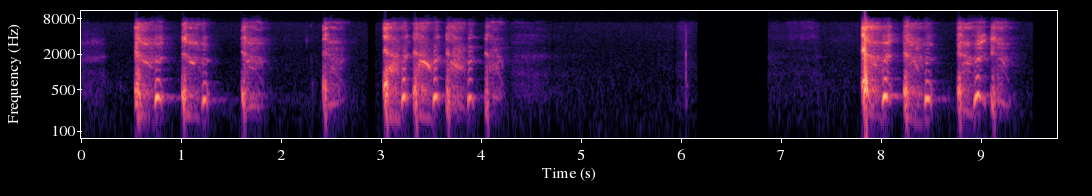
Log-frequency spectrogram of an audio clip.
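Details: Two bouts of short, dry coughs, about fourteen in all, separated by a few seconds of silence; repeated coughing.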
